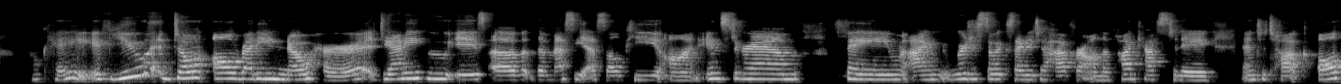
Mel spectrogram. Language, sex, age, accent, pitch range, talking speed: English, female, 10-29, American, 205-255 Hz, 145 wpm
